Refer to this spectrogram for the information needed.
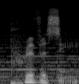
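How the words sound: It is said in a British accent.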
